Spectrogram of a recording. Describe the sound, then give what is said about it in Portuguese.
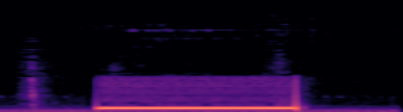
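Telephone ringback tone while a call connects: a single steady tone held about one second at a fixed pitch, starting and stopping abruptly over a faint low hum. “Tá chamando?”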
